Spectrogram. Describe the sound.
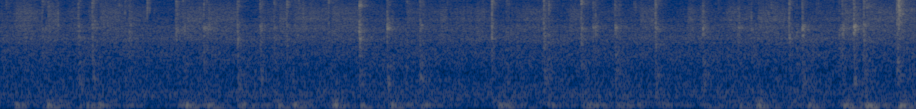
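Faint, rapid typing on a computer keyboard as a web address is entered, with soft keystroke clicks in an uneven, continuous run.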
